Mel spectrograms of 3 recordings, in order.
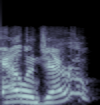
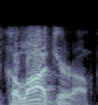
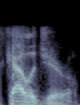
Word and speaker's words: Calogero: Calangero? It's in Italy, it's Calogero. But here, but in the States, it's Calogero. But you were close. Giro. So it almost has, so the E comes out at the end.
